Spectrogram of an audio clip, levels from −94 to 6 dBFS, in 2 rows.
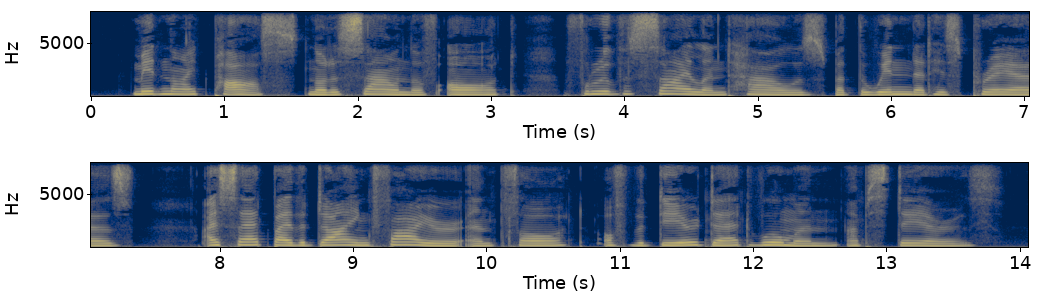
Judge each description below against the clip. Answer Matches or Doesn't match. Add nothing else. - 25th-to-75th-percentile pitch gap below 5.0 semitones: Matches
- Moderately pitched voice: Doesn't match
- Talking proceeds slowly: Matches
